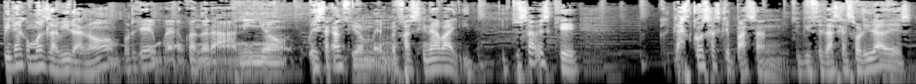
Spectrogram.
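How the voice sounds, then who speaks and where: A man, a painter chatting as an interview guest and telling lively anecdotes. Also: medium pitch, normal speed, gravelly, soft background music. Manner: animated, laughing anecdotes. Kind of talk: casual interview storytelling.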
